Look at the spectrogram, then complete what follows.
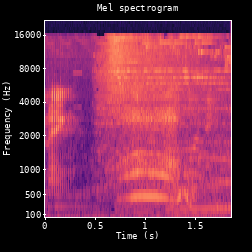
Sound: gasping

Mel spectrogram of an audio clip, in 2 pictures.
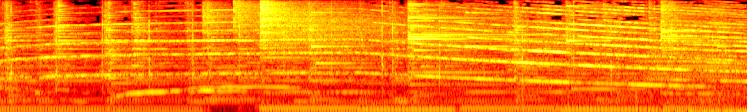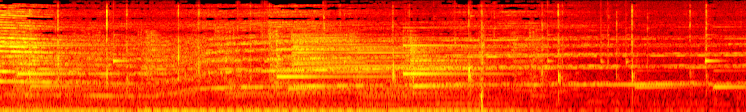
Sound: applause and cheering

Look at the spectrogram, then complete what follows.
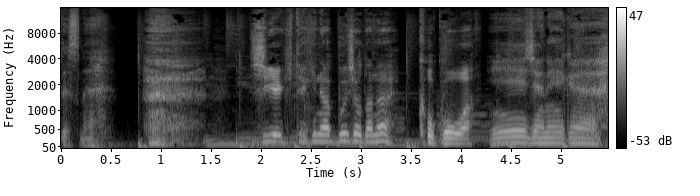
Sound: sigh

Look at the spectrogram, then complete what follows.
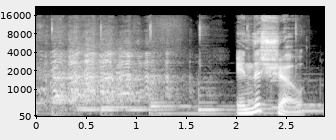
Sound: laugh track

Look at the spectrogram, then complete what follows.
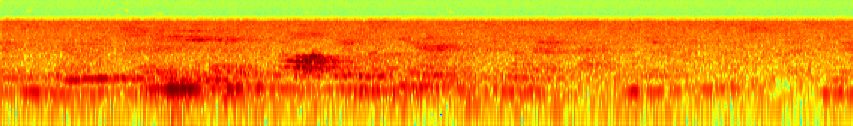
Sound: people chattering distantly continues

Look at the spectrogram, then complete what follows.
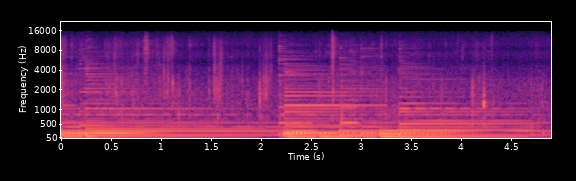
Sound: footsteps crunching

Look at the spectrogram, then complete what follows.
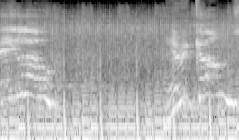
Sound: crackling electricity

